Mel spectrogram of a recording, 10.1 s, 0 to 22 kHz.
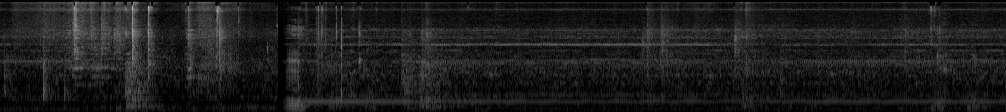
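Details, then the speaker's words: Godrej single-door fridge after freezer box replacement and R600a gas charging, compressor drawing up to 0.9 amps: handling knocks, then quiet steady hum with faint refrigerant hiss in freezer; compressor even, cooling normally. "பாருங்கள், ஃப்ரீசரில் வந்து sound நல்லா கேட்கும், case circulation ஆகிற sound கேட்கும். So உங்களுக்கு நல்லா கேட்கும்னு நினைக்கிறேன் கேஸ் சர்க்குலேஷன் சவுண்டு."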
